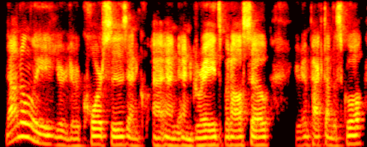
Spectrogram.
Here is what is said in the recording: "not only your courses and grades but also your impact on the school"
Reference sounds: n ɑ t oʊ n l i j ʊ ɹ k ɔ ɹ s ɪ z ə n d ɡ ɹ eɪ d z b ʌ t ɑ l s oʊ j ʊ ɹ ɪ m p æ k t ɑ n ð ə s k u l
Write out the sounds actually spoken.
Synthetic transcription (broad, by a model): n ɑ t oʊ n l i j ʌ ɹ k ɔ ɹ s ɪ z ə n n ɡ ɹ eɪ d z b ʌ t ɑ l s oʊ j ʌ ɹ ɪ m p æ k t n ð ə s k u l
